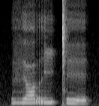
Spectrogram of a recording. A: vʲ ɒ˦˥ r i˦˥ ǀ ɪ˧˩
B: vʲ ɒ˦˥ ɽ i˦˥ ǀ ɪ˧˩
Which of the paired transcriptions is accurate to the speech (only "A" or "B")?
A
